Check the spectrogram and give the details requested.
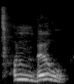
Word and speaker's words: Turnbull: from quite a lot david turnbull david tumble that's how i call it ton boo seems to be the the way it's pronounced the podcast so i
